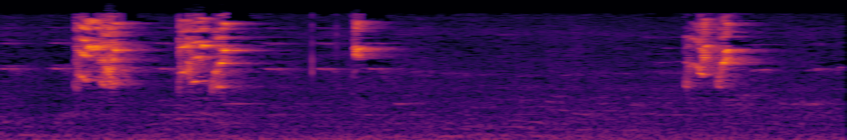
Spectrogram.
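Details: Lovebird singing nonstop, one bird heard: sharp high chirps in short bursts, two close together at the start, a brief click, then another burst near the end over quiet background.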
